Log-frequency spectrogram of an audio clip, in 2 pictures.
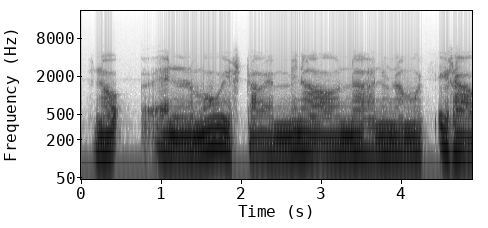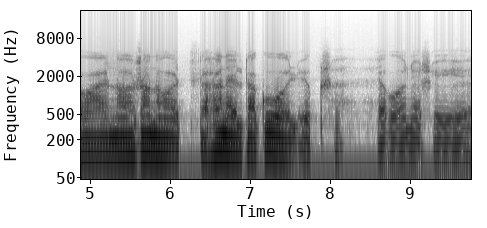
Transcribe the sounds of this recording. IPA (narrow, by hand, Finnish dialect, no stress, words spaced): noʔ en muistɑ em minæ oːn næɦnynæ mut isæʋɑˑenɑː sɑno etːæ hæneltæ kuolʲ yksə heʋone siːhe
